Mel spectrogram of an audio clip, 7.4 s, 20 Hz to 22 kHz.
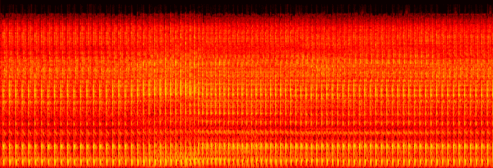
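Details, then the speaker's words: Honda Z50A monkey bike after fitting CR70 stator with original flywheel, manifold not connected to silencer: loud, crisp, even popping from bare header, pulses steady and strong; normal running, open exhaust. "we managed to get it to work and it sounds pretty cool as well in the uh as you can tell the uh manifold isn't connected to the silencer i just wanted to see what it sounds like without it"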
